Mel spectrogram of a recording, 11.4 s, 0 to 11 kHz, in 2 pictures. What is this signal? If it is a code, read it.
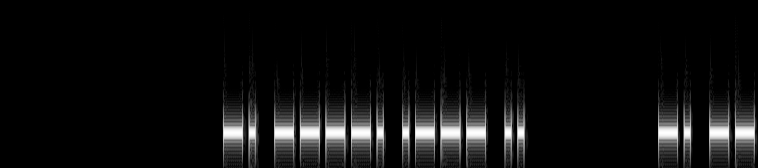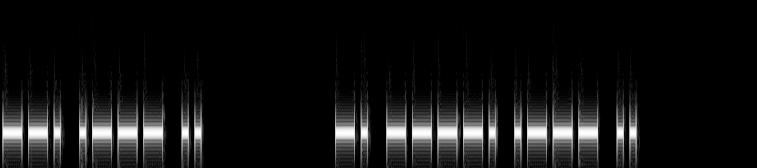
Morse code, heard as a keyed tone, about 25 wpm, 700 Hz. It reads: N9JI N9JI N9JI
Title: USA Call Signs - 4 Characters - Repeated 3x - 25wpm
